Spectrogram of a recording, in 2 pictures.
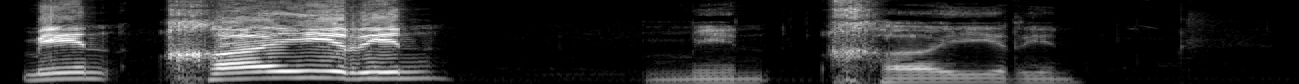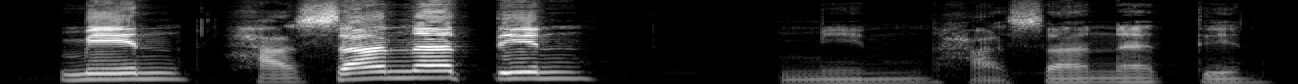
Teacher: Ini keterangan cara membaca idhar pada nun mati atau tanwin itu cukuplah dibaca terang berbunyi N. Tidak usah ditekan dan tidak usah disentakkan.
